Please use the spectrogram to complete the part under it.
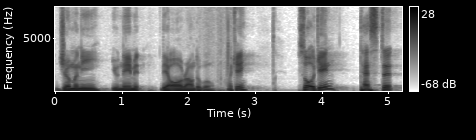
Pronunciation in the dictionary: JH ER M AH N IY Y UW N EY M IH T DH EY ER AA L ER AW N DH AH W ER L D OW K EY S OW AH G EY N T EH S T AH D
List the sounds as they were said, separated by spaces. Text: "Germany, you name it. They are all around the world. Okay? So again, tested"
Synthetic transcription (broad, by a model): JH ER M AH N IY Y UW N EY M IH T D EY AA AA L ER AW N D AH W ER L OW K EY S OW AH G EY N T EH S T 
